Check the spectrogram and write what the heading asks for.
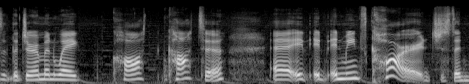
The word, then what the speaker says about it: Karte: If you pronounce it the German way, kate, it means card just in German, but in Japanese, the German word karate, so kate, actually means."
